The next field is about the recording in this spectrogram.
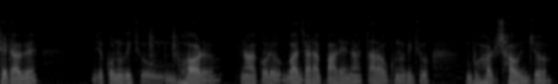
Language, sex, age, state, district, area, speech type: Bengali, male, 18-30, West Bengal, Birbhum, urban, spontaneous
